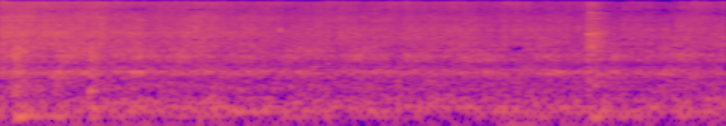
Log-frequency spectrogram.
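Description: Onion and ginger-garlic paste sizzling and hissing steadily in hot oil in an aluminium kadai, a little water just added so it spits and steams, while a wooden spatula stirs it; one light click about four seconds in.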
